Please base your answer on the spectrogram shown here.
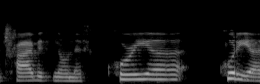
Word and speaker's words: Kuria: Kuria is how they pronounce it.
